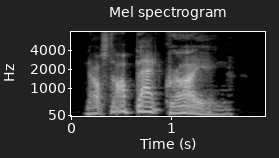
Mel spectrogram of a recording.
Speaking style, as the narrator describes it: a strange, croaky voice, a little humpbacked man

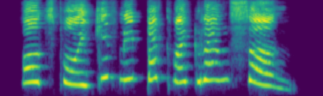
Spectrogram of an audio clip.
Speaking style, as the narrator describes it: With a broken-hearted voice, Grandfather Petamyengi cried out

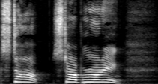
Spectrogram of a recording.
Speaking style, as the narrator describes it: cops yelling fades away

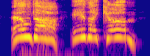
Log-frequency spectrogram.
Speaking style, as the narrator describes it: cried a different voice from out by the gate

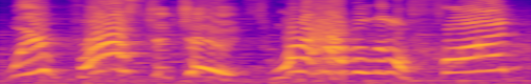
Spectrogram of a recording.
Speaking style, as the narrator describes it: These two female parrots, they were always yelling

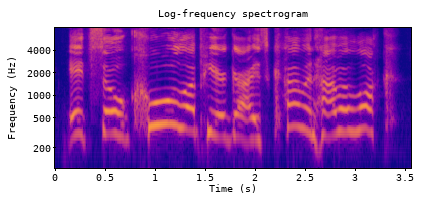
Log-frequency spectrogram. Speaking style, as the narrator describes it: He yelled down

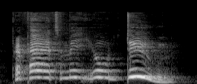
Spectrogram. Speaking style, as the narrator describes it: cried

